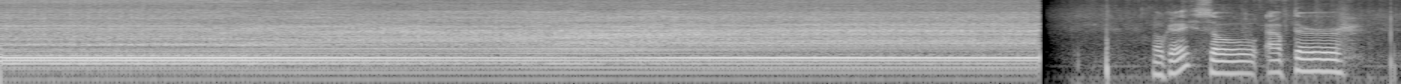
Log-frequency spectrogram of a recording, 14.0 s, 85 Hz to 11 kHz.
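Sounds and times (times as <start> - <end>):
air compressor humming: 0.0 - 10.4.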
